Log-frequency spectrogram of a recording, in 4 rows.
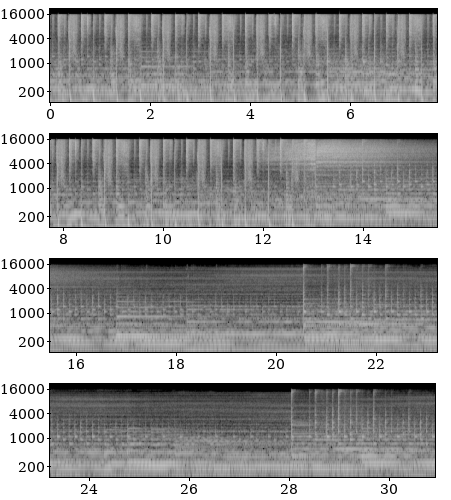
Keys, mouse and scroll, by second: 0.0 click, 0.8-1.1 scroll up 5, 1.1 KP_0, 2.4 click, 4.2 click, 5.2 click, 6.1 click, 7.0 click, 8.5 click, 9.7 click, 10.7 click, 12.1 click, 13.2-13.5 scroll up 4, 13.5-14.2 scroll down 2, 14.7 shift+a, 15.6 middle click, 15.8-16.3 scroll down 6, 16.3 click, 17.2 click, 17.6 click, 18.6 shift+d, 19.1 click, 21.0 click, 21.2 ctrl+z, 21.4 click, 22.1 click, 22.8 click, 23.4 middle click, 24.0 click, 24.5 click, 25.1 KP_0, 25.9 click, 26.7-27.3 scroll down 5, 26.9 middle click, 27.6 click, 28.1 shift+d, 28.5 click, 29.8 click, 30.0 click, 30.4 KP_0, 30.8 click.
